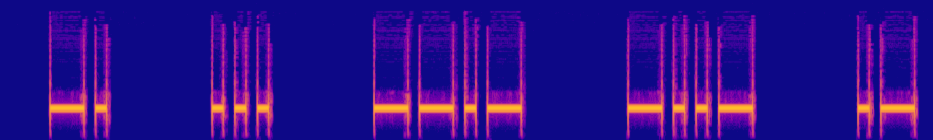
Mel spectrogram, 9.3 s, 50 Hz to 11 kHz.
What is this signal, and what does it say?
Morse code, heard as a keyed tone, about 10 wpm, spaced as for 6 wpm, 800 Hz. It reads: NSQXA
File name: LEZIONI / 6 PKX0 / 6 PKX ws 10wpm 3706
